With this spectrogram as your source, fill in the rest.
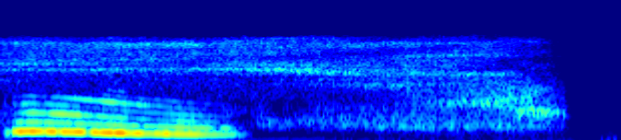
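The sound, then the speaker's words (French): A voice imitates a falling whistle that glides downward for about a second, then trails into a steady, breathy hiss before stopping abruptly. Fairly loud, with no speech. “En fait, je fais un espèce de mix entre un sifflement descendant et un souffle.”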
